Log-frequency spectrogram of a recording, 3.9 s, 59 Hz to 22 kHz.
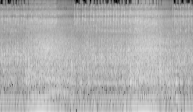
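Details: VW Crafter 2.5 diesel van at idle: clunking about every two seconds at start-up and again at shutdown. It goes away with the clutch pedal pressed and revved. Believed to be the clutch or dual mass flywheel, unconfirmed.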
